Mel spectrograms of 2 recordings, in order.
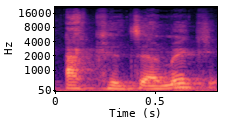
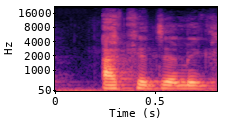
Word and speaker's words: academic: The pronunciation of the word academic is also very important. And also I want to point this out that the other form of the verb is academy. So don't mispronounce academic like academic. Okay, a lot of the students actually make this mistake. So it's academic but academy.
